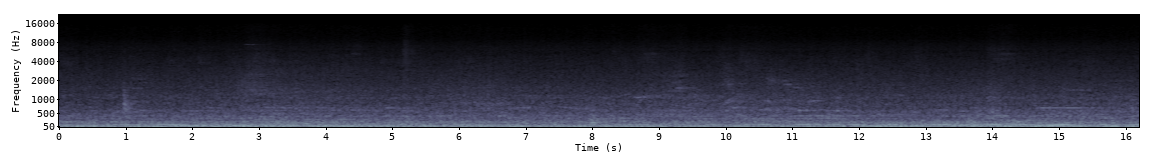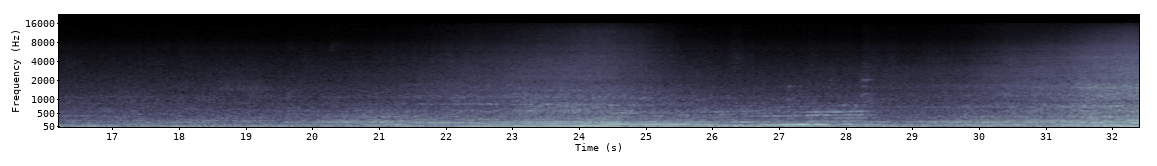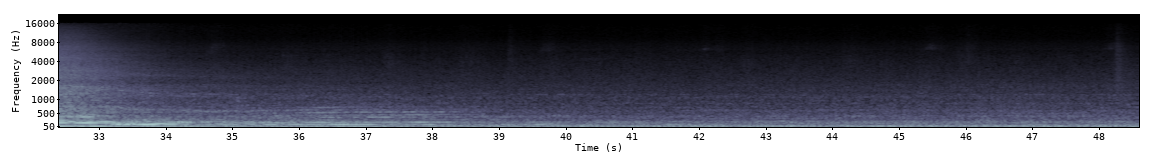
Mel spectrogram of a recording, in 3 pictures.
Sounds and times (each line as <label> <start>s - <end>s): resonant throaty bassy traffic passing by through open windows 0.0s - 48.6s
